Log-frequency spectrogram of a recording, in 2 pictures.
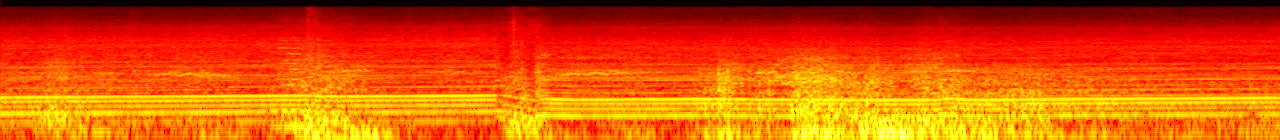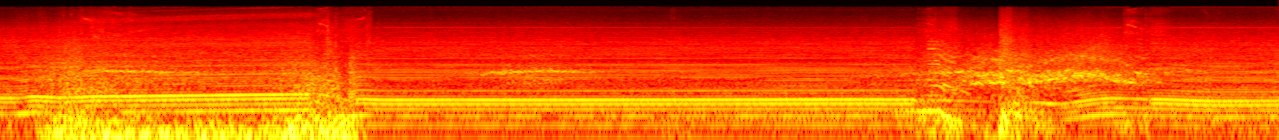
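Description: A racing car engine roars steadily at high speed, shifting pitch now and then.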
